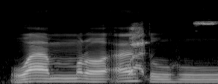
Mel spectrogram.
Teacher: wam tak dengung. Nah. Wam satu harakat.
